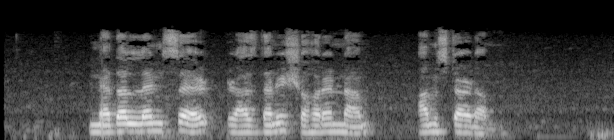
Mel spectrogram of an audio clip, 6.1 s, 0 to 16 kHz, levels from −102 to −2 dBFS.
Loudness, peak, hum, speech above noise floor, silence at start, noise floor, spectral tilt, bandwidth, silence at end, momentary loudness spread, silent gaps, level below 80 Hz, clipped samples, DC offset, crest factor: -22 LUFS; -6 dBFS; none; 37 dB; 0.9 s; -58 dBFS; -6 dB/octave; 8 kHz; 1.2 s; 11 LU; none; -56 dBFS; under 0.1%; under 0.1%; 18 dB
